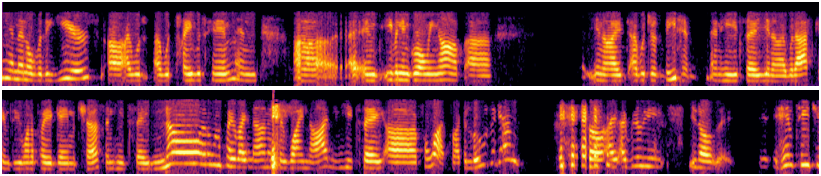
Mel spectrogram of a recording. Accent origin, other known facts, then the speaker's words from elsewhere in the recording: New York City, New York, United States; moved away as an adult; also born or lived in Brooklyn, New York; now in New Jersey, United States; I was born in Brooklyn, New York, and raised in Manhattan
